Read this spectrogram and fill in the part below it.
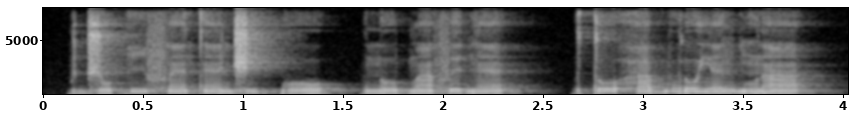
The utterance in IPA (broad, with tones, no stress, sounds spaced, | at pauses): d͡ʒ o˨ k i˧ f ɛ̃˧ t ɛ̃˧ d͡ʒ i˧ ɡ͡b o˨ | n o˧ b ã˧ f e˦ ɡ ɛ̃˦˨ | t o˦ h a˧ b u˦ ɾ o˦˨ j ɛ̃˧ ɡ͡b ũ˧ ɾ ã˧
